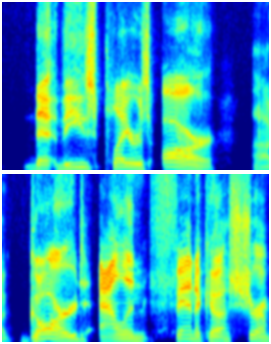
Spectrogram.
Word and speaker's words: Faneca: So let's start with Alan Faneca, or however it is you pronounce that, because Faneca is correct.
